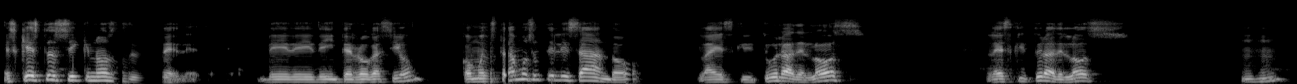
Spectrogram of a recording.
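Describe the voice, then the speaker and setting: A male teacher with a Guerrero Mexican Spanish accent talks through a lesson at a slow, patient pace. His voice sits at an everyday middle pitch, and he often stops, repeats a word, and asks his listeners questions before he answers them himself. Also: lively intonation. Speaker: Nahuatl language teacher. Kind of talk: casual spoken lesson.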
